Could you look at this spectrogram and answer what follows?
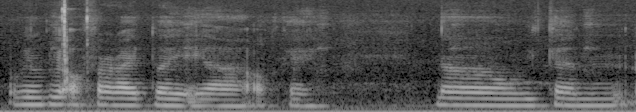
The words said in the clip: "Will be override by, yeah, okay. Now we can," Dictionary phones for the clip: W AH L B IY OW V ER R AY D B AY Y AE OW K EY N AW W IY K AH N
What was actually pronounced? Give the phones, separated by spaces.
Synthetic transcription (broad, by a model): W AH L B IY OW F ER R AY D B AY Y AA OW K EY N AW W IY K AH N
